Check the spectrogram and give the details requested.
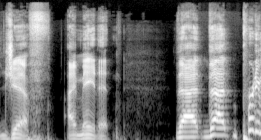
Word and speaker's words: GIF: And the creators go on and said it is pronounced GIF.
